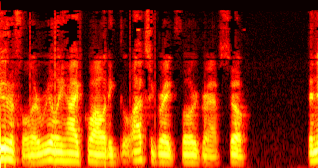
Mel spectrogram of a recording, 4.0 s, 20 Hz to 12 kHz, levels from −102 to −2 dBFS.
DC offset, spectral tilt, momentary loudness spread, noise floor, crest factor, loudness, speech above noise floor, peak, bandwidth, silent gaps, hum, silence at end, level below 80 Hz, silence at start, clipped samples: under 0.1%; -7.5 dB/octave; 9 LU; -78 dBFS; 16 dB; -21 LUFS; 58 dB; -4 dBFS; 10.5 kHz; none; none; 0 s; -62 dBFS; 0 s; under 0.1%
